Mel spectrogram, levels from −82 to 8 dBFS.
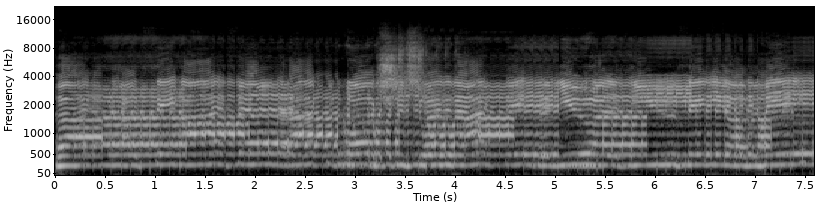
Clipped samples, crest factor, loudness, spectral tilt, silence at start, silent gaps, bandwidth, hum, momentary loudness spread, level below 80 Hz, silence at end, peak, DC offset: under 0.1%; 16 dB; -19 LUFS; -1.5 dB/octave; 0 s; none; 14 kHz; none; 3 LU; -70 dBFS; 0 s; -4 dBFS; under 0.1%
